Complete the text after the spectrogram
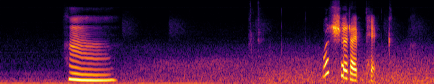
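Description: A young woman speaks playfully into a microphone, close by.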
